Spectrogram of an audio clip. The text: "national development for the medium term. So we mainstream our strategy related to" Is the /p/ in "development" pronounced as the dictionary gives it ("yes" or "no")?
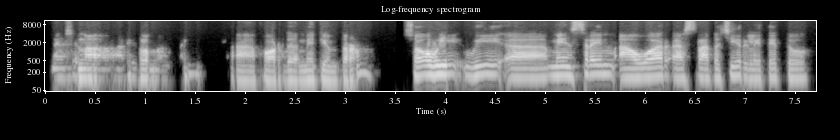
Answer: no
